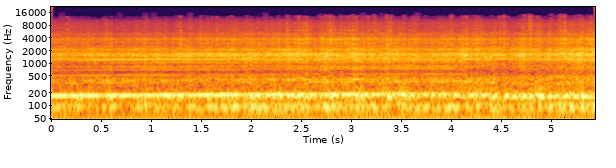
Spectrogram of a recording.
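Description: Mini John Cooper Works race car's turbocharged four-cylinder engine running hard at steady, high revs, heard from inside the cabin.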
